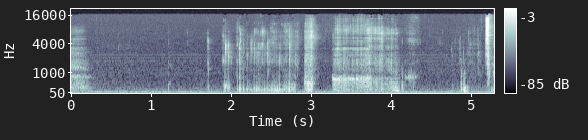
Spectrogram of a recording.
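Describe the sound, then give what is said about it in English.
Sips of a bitter beer, the third sip: a few wet, slurping gulps and swallows in quick irregular bursts, ending with a sharp little click, no one speaking. “we're going in for the third sip.”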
